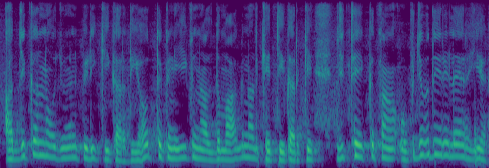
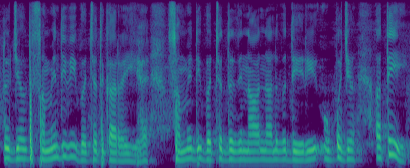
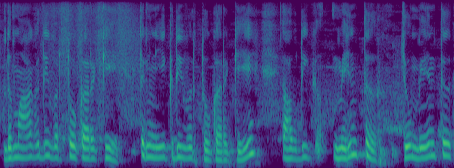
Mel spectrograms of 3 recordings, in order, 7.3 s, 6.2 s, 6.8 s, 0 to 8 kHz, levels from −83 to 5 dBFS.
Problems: none marked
